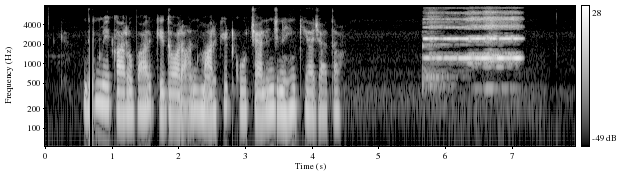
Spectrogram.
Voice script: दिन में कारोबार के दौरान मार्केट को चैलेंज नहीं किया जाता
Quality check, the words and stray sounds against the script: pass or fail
fail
